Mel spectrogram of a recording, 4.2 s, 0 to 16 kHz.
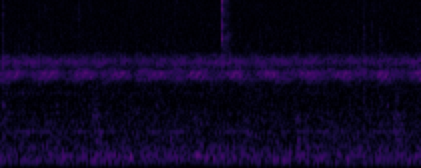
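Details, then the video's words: Insects calling at midnight at the end of summer, September 2020, in the Tottori countryside, Japan: a steady high double-banded trill runs unbroken, with faint crackles of wood burning in a stove. "the voice of insects"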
